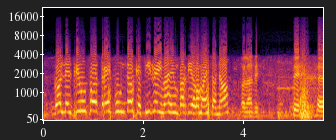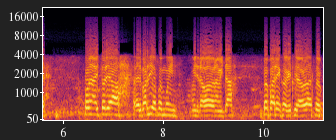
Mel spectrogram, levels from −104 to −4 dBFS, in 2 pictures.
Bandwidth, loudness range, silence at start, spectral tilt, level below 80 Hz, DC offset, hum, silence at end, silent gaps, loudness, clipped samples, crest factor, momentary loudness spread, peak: 11.5 kHz; 2 LU; 0 s; -6 dB/octave; -42 dBFS; under 0.1%; none; 0 s; none; -14 LUFS; under 0.1%; 10 dB; 13 LU; -6 dBFS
